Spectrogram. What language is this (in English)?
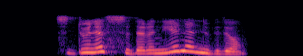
Kabyle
